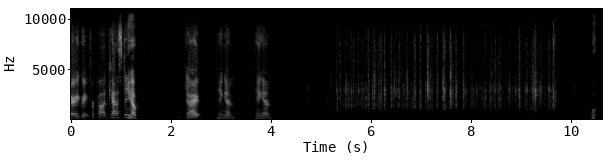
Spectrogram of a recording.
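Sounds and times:
speech: 0.0 - 1.4, 2.1 - 4.1
typing on a new mechanical computer keyboard: 4.7 - 10.3.

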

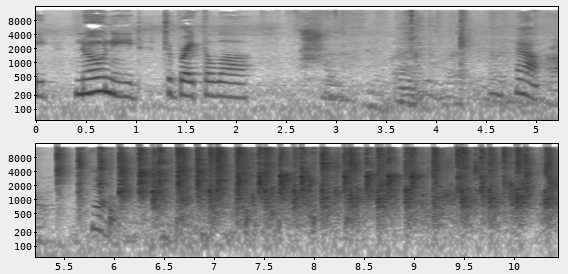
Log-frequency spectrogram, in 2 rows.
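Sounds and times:
speech: 0.0 - 3.9, 4.8 - 6.6
audience clapping: 5.4 - 10.4.

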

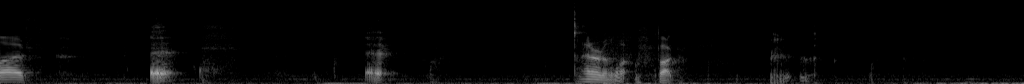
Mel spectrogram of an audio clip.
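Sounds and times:
speech: 0.0 - 0.5, 6.1 - 6.9
quiet breathing: 0.3 - 1.0, 2.0 - 3.2, 4.2 - 4.8, 6.4 - 7.5, 8.7 - 9.2
short throaty burps: 1.5 - 2.1, 3.6 - 4.0, 7.7 - 8.3.

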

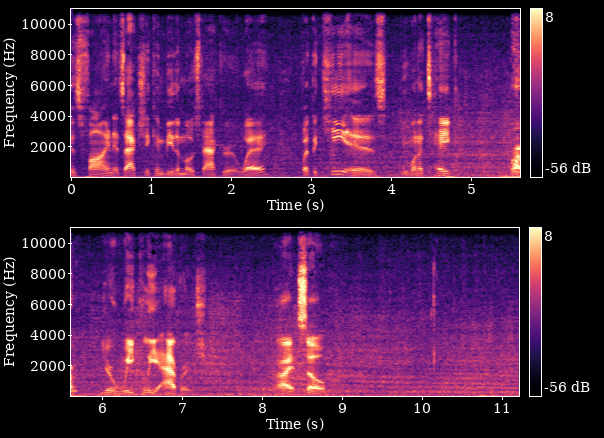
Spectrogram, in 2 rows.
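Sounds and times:
speech: 0.0 - 7.4, 8.2 - 9.0
airplane engine drone passing overhead: 0.0 - 11.2.

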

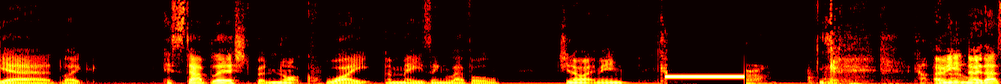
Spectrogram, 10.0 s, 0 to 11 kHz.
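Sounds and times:
speech: 0.0 - 1.0, 1.6 - 6.4, 7.4 - 9.9
steady censor bleep tone: 6.6 - 7.6.

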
